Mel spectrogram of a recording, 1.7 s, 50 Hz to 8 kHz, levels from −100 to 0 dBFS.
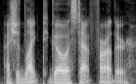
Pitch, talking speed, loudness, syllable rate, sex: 115 Hz, 280 wpm, -19 LUFS, 5.7 syllables/s, male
